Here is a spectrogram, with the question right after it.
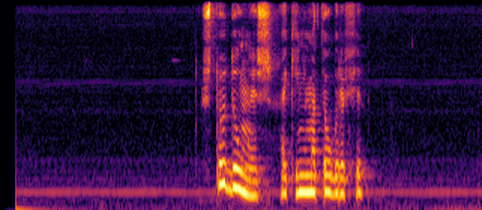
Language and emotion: Russian, neutral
